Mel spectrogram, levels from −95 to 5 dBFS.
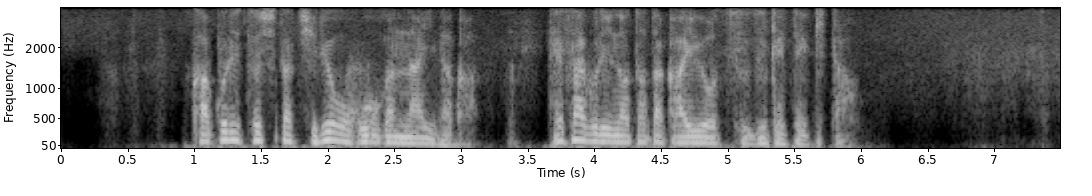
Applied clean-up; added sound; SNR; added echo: neural mask model Resemble Enhance denoiser.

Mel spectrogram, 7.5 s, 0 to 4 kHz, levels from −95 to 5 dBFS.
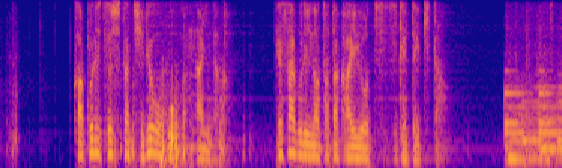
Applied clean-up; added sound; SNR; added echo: neural mask model RNNoise.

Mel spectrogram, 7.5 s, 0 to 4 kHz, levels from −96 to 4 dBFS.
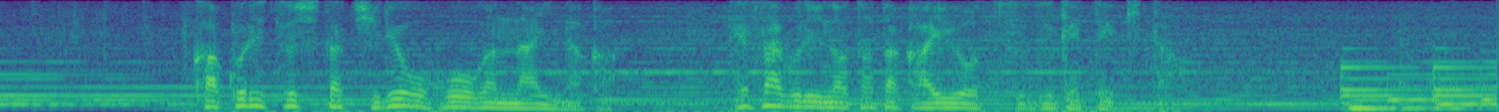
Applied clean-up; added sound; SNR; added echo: none; none; none; none.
